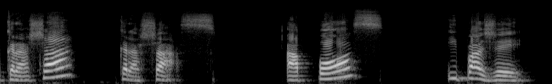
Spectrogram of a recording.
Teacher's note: A sílaba mais forte é a última. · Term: oxítona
